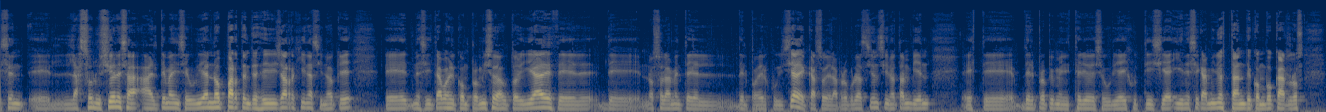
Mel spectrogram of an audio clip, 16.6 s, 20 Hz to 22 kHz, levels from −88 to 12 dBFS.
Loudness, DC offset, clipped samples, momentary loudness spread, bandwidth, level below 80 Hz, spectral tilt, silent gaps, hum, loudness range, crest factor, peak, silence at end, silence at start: -29 LUFS; under 0.1%; under 0.1%; 13 LU; 16 kHz; -52 dBFS; -6 dB/octave; none; none; 7 LU; 22 dB; -6 dBFS; 0.1 s; 0 s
